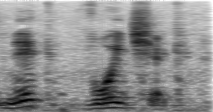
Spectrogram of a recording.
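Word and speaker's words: Vujicic: guy named Nick Wojcik his name it doesn't look like it doesn't spell the way it's pronounced but it's Nick Wojcik in a few YouTube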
